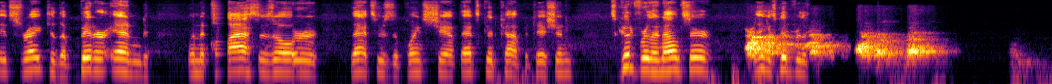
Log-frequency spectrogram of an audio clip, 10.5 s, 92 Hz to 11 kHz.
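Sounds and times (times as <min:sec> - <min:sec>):
speech: 0:00.0 - 0:08.2
dog barking: 0:07.5 - 0:09.6.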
